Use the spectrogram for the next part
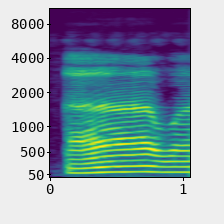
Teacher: دونوں کو ایک الف کی مقدار کھینچ کر پڑھیں گے چونکہ ان پر کھڑی حرکت ہے اور کھڑی حرکت کی مقدار ایک الف ہے۔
